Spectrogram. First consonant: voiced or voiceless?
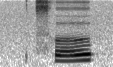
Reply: voiceless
